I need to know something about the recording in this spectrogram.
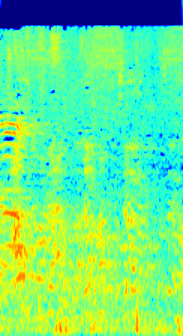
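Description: Spectators' chatter: several voices talking at once in the background, with no one voice standing out.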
